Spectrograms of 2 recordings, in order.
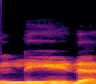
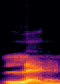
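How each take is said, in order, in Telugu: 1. అచ్చు దీర్ఘం, 'see' లో లాగా. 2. అచ్చు హ్రస్వం, 'bed' లో లాగా. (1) "దాన్ని మనం ఎలా పిలుస్తామంటే లీడ్ అంటాం" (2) "దాన్ని ఏమంటామంటే లెడ్ అని పలుకుతాం"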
